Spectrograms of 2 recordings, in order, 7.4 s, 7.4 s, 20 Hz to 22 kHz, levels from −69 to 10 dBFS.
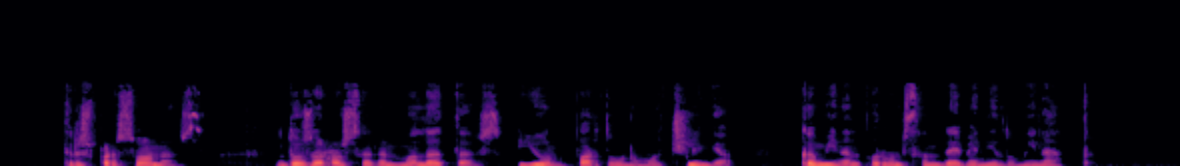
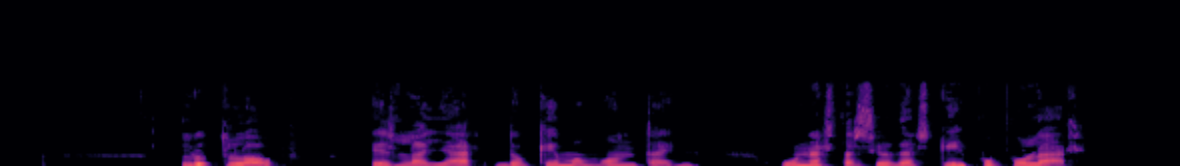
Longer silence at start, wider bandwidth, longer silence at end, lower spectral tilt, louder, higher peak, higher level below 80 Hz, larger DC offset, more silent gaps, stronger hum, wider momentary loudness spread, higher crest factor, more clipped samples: second, 0.4 s vs 1.15 s; about the same, 11.5 kHz vs 11.5 kHz; about the same, 0.55 s vs 0.6 s; about the same, -5.5 dB/octave vs -6 dB/octave; about the same, -26 LUFS vs -28 LUFS; about the same, -6 dBFS vs -8 dBFS; about the same, -76 dBFS vs -72 dBFS; neither; neither; neither; about the same, 12 LU vs 10 LU; about the same, 22 dB vs 20 dB; neither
